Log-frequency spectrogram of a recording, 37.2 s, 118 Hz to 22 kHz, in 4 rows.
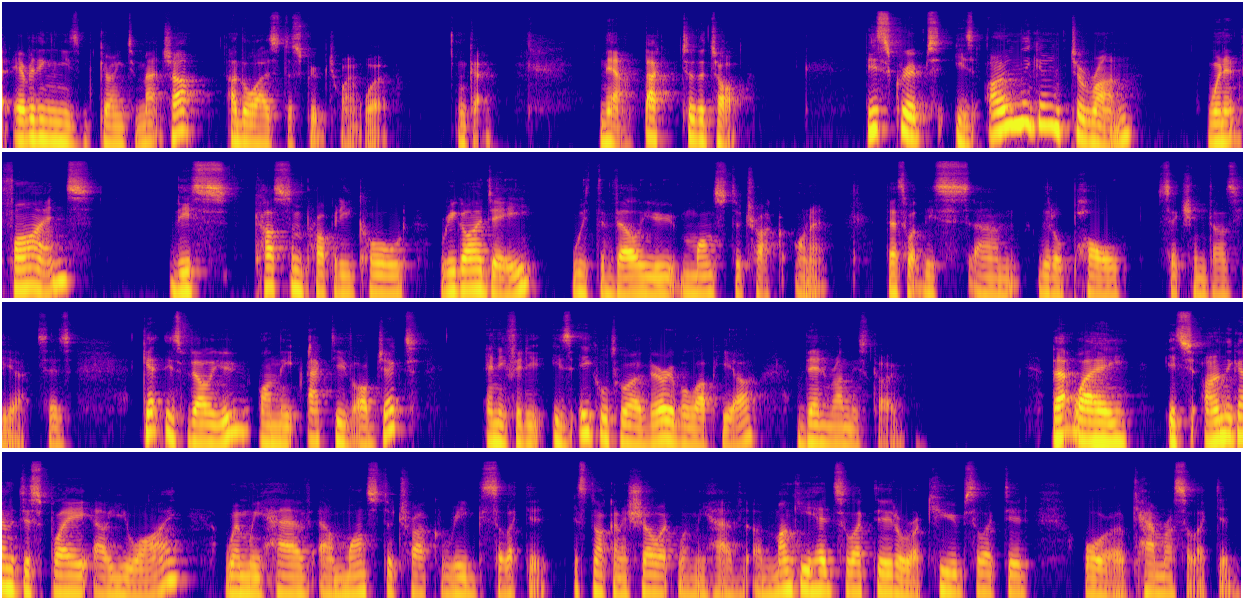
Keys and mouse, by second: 4.4 middle click, 4.5 click, 4.8 middle click, 5.8 middle click, 6.2 click, 6.9 click, 10.1 click, 10.9 click, 11.0 click, 11.4 click, 12.9 click, 13.6 click, 14.0 click, 17.6 click, 18.8 click, 22.2 click, 23.5 click, 24.0 click.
